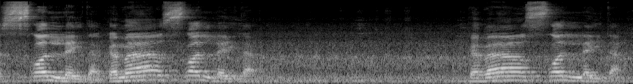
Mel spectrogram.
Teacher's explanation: صاد کو موٹا ادا کرنا ہے، صاد موٹے حروف میں سے، صلیت نہیں پڑھنا، صاد کو موٹا ادا کرنا ہے.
